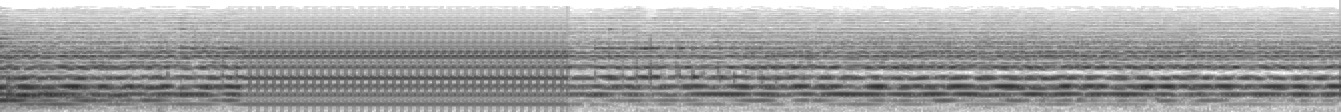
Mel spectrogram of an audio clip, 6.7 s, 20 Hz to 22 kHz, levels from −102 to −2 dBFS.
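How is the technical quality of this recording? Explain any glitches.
The recording has one serious glitch, a system hang loop, running from 1.26 s to 2.85 s. For those 1.6 seconds the sound stops moving forward and becomes a rapid, mechanical rattle at 25 Hz, close to a coarse buzz, as a single 40 ms fragment repeats about 40 times. The computer or its audio driver stalled, but the sound hardware kept replaying the same ring buffer, which points to a buffer about 40 ms long, until the system recovered.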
